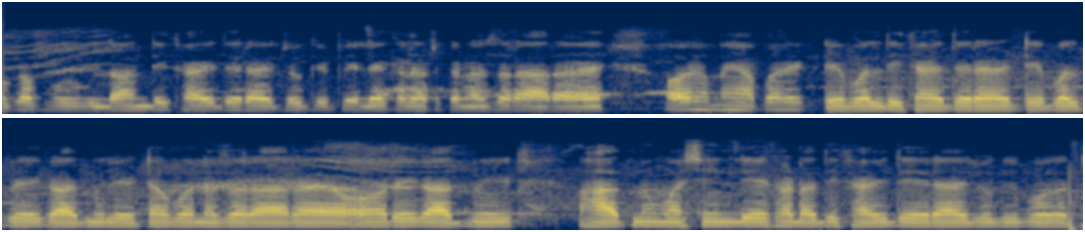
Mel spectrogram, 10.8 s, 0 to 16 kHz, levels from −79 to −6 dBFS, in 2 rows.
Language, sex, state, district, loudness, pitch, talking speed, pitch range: Hindi, male, Andhra Pradesh, Chittoor, -19 LUFS, 130 Hz, 255 wpm, 130-135 Hz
